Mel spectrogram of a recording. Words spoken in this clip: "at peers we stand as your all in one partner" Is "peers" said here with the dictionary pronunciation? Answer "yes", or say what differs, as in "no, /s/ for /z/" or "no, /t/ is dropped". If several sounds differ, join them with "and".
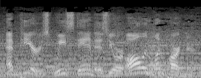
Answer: yes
